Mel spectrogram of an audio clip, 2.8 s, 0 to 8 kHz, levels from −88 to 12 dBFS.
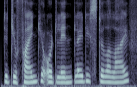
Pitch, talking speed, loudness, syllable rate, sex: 185 Hz, 175 wpm, -16 LUFS, 4.7 syllables/s, female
